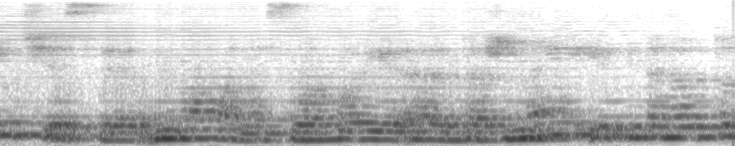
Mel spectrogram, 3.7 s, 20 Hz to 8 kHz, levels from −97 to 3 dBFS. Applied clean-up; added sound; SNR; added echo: neural separator model SepFormer DNS4.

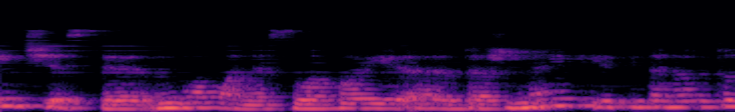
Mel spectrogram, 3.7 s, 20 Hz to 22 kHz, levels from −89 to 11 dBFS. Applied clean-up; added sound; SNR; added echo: neural mask model DeepFilterNet 3.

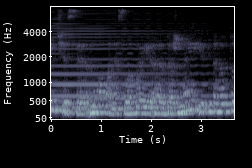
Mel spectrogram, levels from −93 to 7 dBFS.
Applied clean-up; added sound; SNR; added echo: none; Wind instrument, woodwind instrument; 16 dB; reverberation time 0.9 s.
